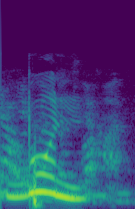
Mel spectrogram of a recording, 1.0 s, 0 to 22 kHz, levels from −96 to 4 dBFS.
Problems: background sounds at intervals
